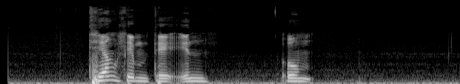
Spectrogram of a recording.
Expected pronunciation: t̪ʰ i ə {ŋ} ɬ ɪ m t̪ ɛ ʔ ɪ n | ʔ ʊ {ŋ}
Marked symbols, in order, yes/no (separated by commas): yes, no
